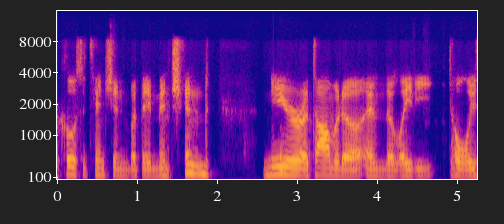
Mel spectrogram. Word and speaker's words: NieR: She totally said Nier. Yep, I'm not the only ones. Fuck you guys. That's the correct way to say it.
